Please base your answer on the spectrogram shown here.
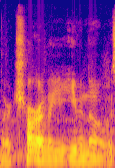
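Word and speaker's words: Charle: her name was actually more more likely to pronounced as Charla um because of how the original Japanese had it spelled but because of the localization and stuff we always called her Charlie even though it was spelled CH h a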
